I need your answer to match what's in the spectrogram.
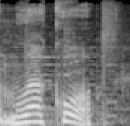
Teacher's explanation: Ну, примерно первый гласный мы должны практически съесть. Молоко. А последний уже открыть.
